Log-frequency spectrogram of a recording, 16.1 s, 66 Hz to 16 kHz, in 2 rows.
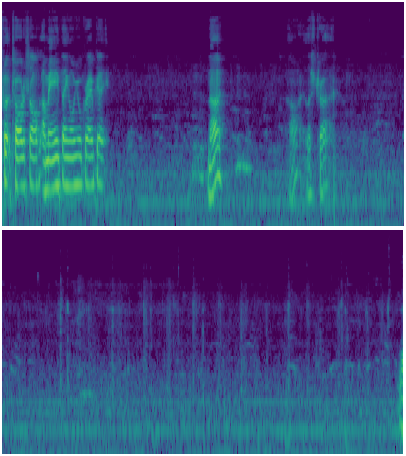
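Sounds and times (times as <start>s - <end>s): low room hum: 0.0s - 16.0s
person chewing food: 8.4s - 16.0s.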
